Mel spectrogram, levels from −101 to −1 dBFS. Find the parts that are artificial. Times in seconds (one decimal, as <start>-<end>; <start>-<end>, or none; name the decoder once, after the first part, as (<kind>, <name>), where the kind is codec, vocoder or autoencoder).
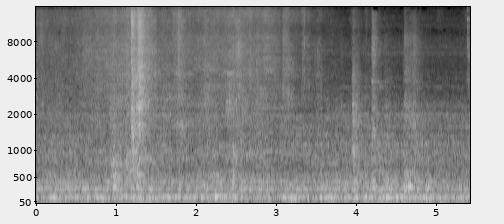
0.6-3.8 (codec, SNAC)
